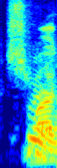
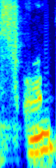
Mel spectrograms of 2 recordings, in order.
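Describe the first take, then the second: First: The word begins with an sh sound. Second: The word begins with an sk sound. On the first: The speaker calls it right. "I was like" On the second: The speaker calls it wrong. "she's pronounces shrimp like scrimp"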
